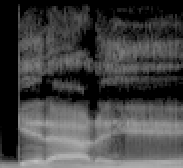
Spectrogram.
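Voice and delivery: drawn-out mock Italian-American brush-off; Italian impression. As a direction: send them away in a slow Italian-American accent. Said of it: "That's why I went into my Italian impression".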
